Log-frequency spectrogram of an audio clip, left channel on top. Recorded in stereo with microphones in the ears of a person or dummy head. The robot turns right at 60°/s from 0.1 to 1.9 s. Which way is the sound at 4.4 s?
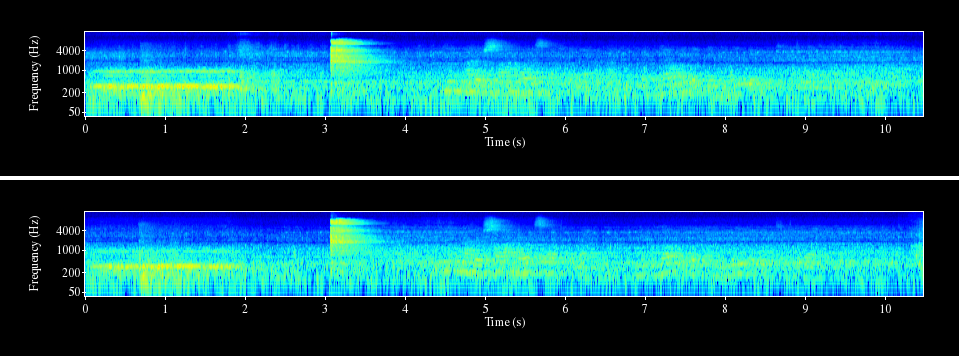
45° right (ahead or behind).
